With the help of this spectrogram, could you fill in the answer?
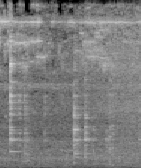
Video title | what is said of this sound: Saône-et-Loire : la recette d'Emile Henry pour vendre des céramiques dans le monde entier | Nous avons une bague pour voir si les pièces ne sont pas filées. Quand on sonne, ça sonne comme une cloche.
